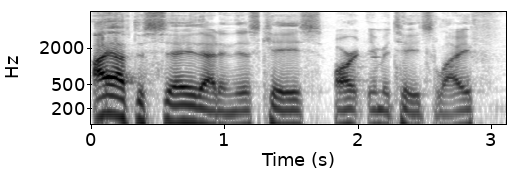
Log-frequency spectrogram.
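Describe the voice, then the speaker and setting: Low-voiced dude hosting a podcast, super laid back and chill. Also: male voice, lively intonation, normal speed. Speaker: podcast host. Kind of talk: casual chat.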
